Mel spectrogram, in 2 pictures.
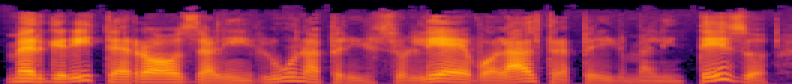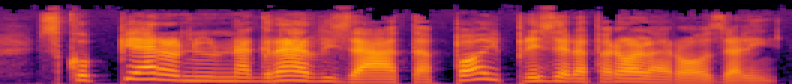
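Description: A woman narrating a story in a measured, expressive reading. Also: low voice, no echo, studio quality. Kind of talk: audiobook narration.

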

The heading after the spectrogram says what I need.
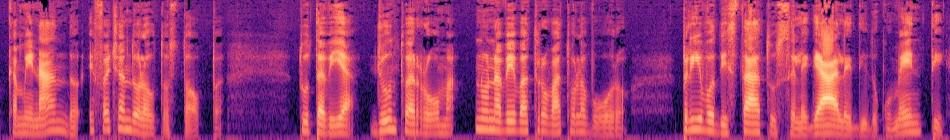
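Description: A narrator reading a story aloud in an expressive, carefully paced way. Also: mid-range voice, no room sound, studio quality.

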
